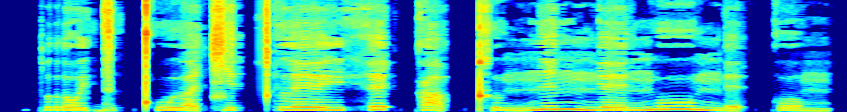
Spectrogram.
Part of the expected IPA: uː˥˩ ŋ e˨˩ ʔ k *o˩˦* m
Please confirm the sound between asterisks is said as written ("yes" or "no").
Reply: no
